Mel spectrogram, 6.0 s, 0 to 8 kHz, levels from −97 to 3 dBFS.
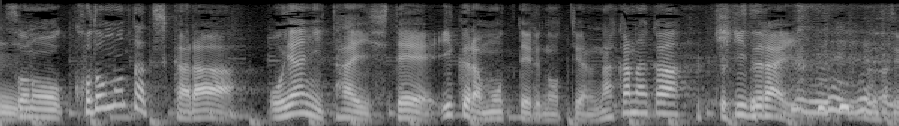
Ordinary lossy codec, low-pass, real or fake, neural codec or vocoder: none; 7.2 kHz; real; none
